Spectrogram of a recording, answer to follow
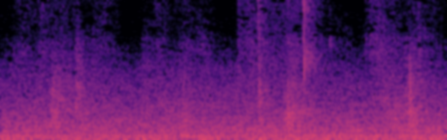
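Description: Quiet room tone with a few faint, light ticks.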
